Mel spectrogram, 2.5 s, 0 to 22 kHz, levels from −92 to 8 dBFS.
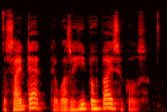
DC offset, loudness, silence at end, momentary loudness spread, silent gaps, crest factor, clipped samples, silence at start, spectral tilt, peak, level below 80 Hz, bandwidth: under 0.1%; -35 LUFS; 0.35 s; 16 LU; none; 20 dB; under 0.1%; 0.05 s; -5 dB/octave; -16 dBFS; -66 dBFS; 15.5 kHz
